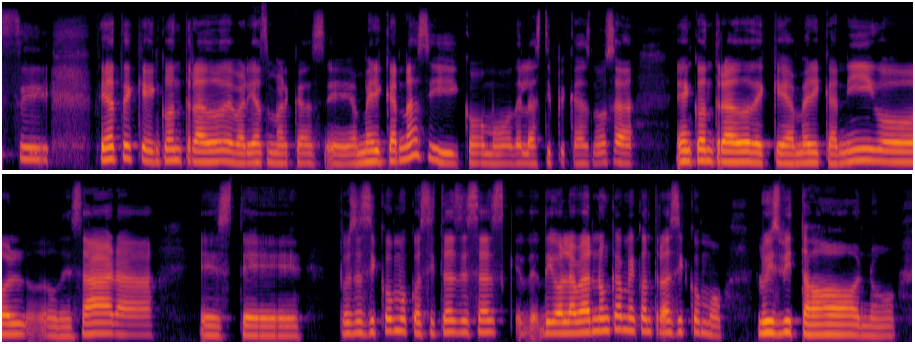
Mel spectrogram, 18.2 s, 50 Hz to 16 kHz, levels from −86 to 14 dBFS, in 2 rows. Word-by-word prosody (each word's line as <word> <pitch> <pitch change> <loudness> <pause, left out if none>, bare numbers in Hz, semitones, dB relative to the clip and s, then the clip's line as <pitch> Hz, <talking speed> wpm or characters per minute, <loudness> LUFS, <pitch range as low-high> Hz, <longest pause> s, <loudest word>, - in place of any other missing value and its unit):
Sí, 225 -2 -4 0.4
fíjate 235 +2 +3
que 225 -3 0
he 195 - 0
encontrado 195 -1 +1
de 190 -2 +1
varias 175 +1 -1
marcas, 170 -1 -6
eh, 160 0 -3
americanas 195 - 0
y 170 -7 -2
como 165 -1 -6
de 165 - -3
las 160 -1 -5
típicas, 165 -1 -10
¿no? 170 - -7
O 180 - -5
sea, 175 -2 -2 0.4
he 195 - +3
encontrado 190 -1 +5
de 175 -1 +2
que 170 -1 +1
American 170 0 -1
Eagle 190 -3 +2
o 155 - -9
de 150 0 -7
Zara, 180 -1 +1 0.4
este, 160 -1 -3 0.3
pues 195 0 -4
así 205 +1 -3
como 230 +1 -1
cositas 205 +2 -3
de 210 - -2
esas 215 +1 -3
que, - - -15
d - - -9
digo, 200 0 +3
la 200 0 +4
verdad 215 +2 +6
nunca 240 +3 +1
me 245 -1 0
he - - 0
encontrado 225 -1 -1
así 215 0 -4
como 195 -7 -6 0.3
Louis 200 -1 +5
Vuitton 180 -4 +3
o 155 0 -9
185 Hz, 160 wpm, -21 LUFS, 170-210 Hz, 0.4 s, verdad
